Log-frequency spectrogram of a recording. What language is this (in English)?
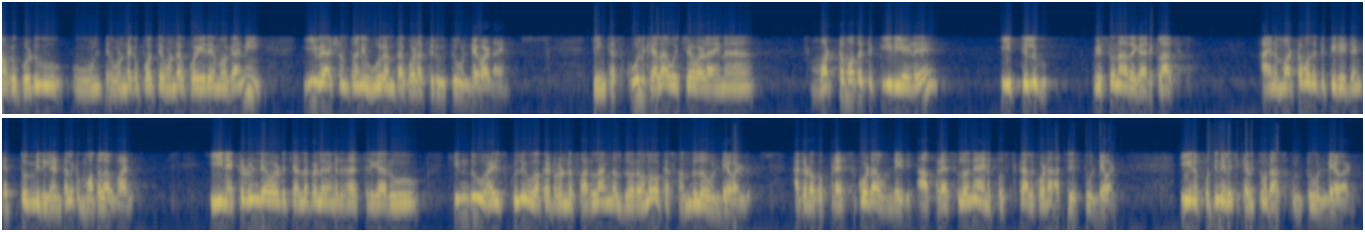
Telugu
